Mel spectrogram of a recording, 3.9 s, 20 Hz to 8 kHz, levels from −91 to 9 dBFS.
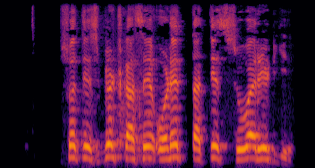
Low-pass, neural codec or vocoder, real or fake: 7.2 kHz; none; real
